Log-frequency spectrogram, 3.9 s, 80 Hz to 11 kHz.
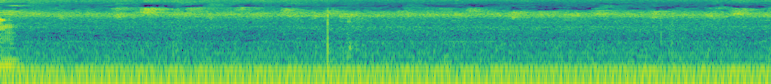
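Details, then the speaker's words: Honda F20B engine in a Brough Performance H2B kit, idling cold at about 900 rpm with a steady, even pulse; idle rises once warm. The owner notes a pulley squeak from grinding debris and leaking crank seals. "about 900 which is okay with me it goes up after it warms up a little bit I mean it's still cold and I need gas so yeah"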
